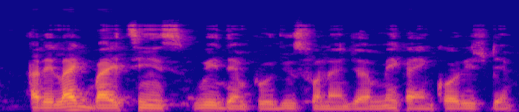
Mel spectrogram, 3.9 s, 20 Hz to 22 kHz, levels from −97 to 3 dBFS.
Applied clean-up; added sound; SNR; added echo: none; none; none; none.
